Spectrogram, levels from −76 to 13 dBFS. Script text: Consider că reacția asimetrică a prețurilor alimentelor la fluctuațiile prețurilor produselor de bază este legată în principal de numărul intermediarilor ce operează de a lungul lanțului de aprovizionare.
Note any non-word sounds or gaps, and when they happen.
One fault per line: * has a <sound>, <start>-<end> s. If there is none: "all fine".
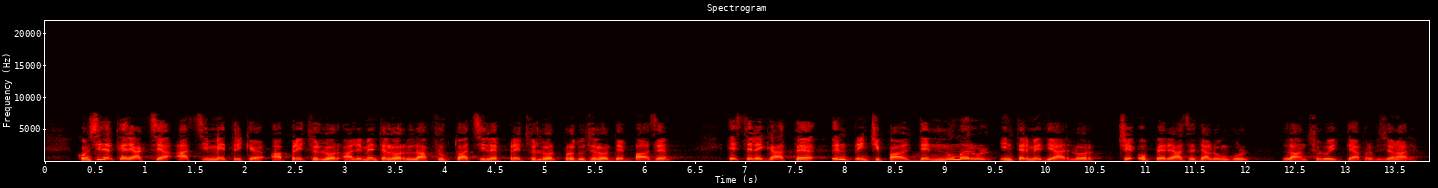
all fine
